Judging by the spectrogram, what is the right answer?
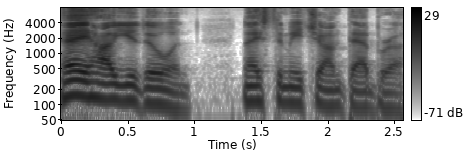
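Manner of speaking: put-on woman's voice with Long Island accent. Describing women from Long Island, imitating their greetings in a low-voiced Long Island accent. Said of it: "But they got low voices. They're down here".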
